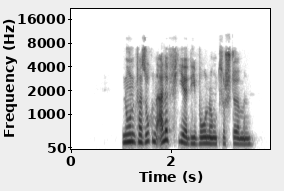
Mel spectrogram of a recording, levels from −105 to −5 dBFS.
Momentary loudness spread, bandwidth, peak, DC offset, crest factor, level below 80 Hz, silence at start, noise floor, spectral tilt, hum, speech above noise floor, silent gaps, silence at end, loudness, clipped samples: 6 LU; 9.2 kHz; -6 dBFS; under 0.1%; 22 dB; -74 dBFS; 1.05 s; under -90 dBFS; -4.5 dB/octave; none; over 64 dB; none; 0.4 s; -26 LUFS; under 0.1%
